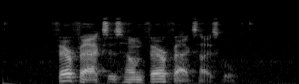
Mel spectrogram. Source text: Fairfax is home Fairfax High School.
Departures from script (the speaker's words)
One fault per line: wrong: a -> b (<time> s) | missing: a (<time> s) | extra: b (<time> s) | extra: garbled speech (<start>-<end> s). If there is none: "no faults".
no faults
